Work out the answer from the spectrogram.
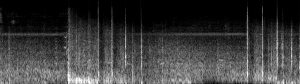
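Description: Aerial fireworks shells bursting: a deep boom about a second and a half in, followed by a run of sharp bangs, then a quick cluster of cracks near the end.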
